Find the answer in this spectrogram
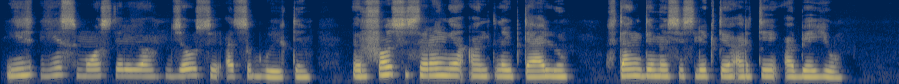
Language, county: Lithuanian, Utena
